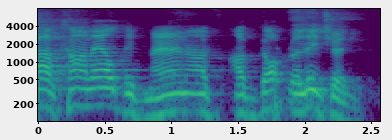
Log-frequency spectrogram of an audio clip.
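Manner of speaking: put-on, drawling American accent. Telling a joke, voicing the American's reply to the vicar in an American drawl. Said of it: "in that kind of American drawl".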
